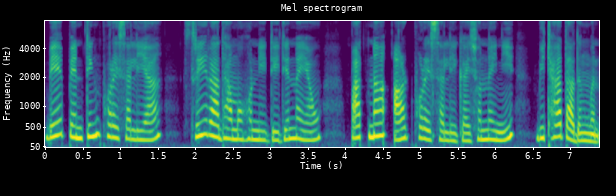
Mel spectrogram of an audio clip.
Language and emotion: Bodo, neutral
